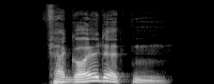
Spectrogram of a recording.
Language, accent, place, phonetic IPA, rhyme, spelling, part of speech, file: German, Germany, Berlin, [fɛɐ̯ˈɡɔldətn̩], -ɔldətn̩, vergoldeten, adjective / verb, De-vergoldeten.ogg
- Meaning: inflection of vergoldet: 1. strong genitive masculine/neuter singular 2. weak/mixed genitive/dative all-gender singular 3. strong/weak/mixed accusative masculine singular 4. strong dative plural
